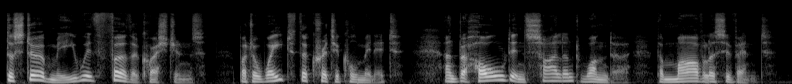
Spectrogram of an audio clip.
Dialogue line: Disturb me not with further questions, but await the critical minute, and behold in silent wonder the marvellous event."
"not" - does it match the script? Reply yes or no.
no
